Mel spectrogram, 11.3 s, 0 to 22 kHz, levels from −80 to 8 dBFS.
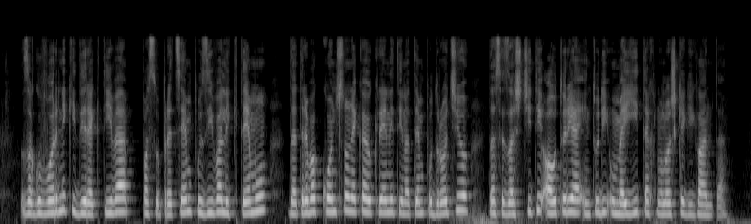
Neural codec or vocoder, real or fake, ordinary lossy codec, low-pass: none; real; none; 10.8 kHz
